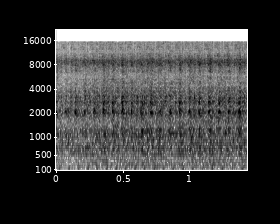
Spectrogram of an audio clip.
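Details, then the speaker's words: Yamaha Mio M3 125 scooter, fast even tek-tek clatter heard at the CVT case and fan area at idle and light throttle; CVT serviced without grease, worn pulley splines. "Ya, bunyi di bagian area kipas. Kita gas-gas dulu, Guys, sedikit. bunyi Yi tek tek tek cek tek gitu, Guys, ya."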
